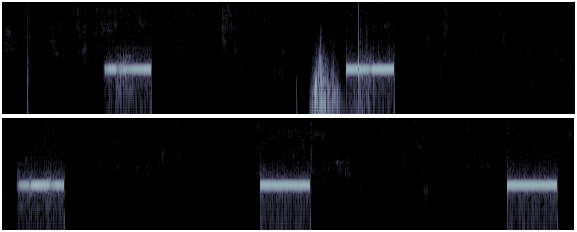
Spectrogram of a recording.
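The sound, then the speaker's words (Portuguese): Telephone ringback tone on an outgoing call: five short, identical mid-pitched beeps of about one second each, repeating evenly roughly every five seconds with quiet gaps between them. “llamada en camino.”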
